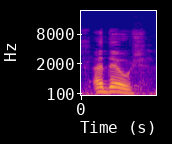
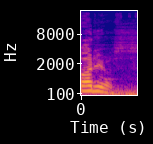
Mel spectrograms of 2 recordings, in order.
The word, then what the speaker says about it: Adeus: Adeus. Oh, adios.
